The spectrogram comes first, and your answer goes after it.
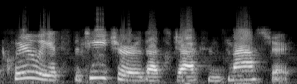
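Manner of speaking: ordinary delivery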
